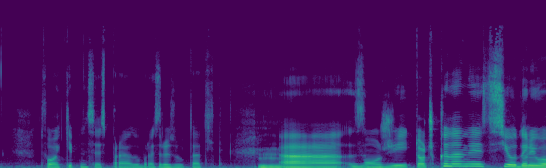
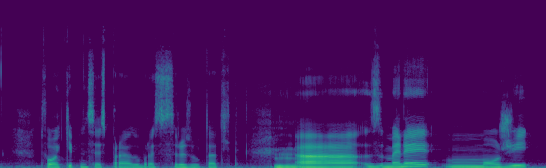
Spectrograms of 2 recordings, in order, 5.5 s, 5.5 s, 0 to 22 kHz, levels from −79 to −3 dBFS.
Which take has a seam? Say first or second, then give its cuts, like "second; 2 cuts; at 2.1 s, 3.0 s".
first; 3 cuts; at 1.6 s, 3.6 s, 4.1 s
